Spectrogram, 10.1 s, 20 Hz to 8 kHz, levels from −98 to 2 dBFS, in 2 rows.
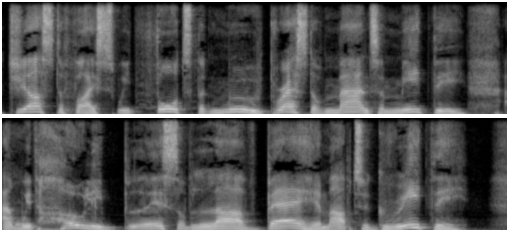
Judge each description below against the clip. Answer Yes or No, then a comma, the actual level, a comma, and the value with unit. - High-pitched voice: No, medium, 150 Hz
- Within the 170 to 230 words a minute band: No, slow, 135 wpm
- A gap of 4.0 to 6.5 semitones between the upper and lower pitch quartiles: Yes, average, 4.9 semitones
